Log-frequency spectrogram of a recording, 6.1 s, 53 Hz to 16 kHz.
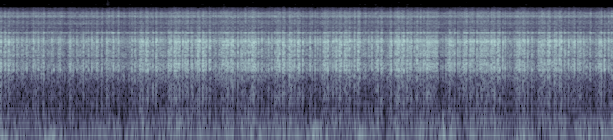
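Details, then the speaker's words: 2000 A low-voltage main power circuit breaker, recorded by ultrasound, noisy for two years: a constant harsh hissing buzz with a crackly edge that pulses faintly, with 60 Hz peaks in the spectrum. It should be silent, so something is arcing or loose. "should a 2000 amp low voltage power circuit breaker sound like this it sure shouldn't it should be totally silent and this has been going on for two years"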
